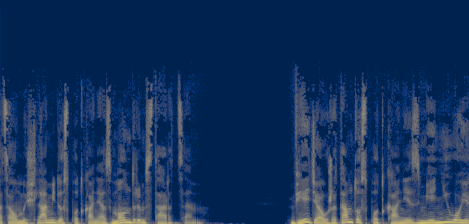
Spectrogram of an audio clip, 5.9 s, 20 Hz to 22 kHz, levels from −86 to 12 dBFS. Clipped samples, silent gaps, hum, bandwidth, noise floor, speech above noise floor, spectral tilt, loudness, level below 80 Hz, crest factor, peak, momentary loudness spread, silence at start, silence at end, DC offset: under 0.1%; none; none; 14 kHz; -78 dBFS; 63 dB; -7 dB/octave; -16 LUFS; -58 dBFS; 14 dB; -2 dBFS; 12 LU; 0 s; 0 s; under 0.1%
